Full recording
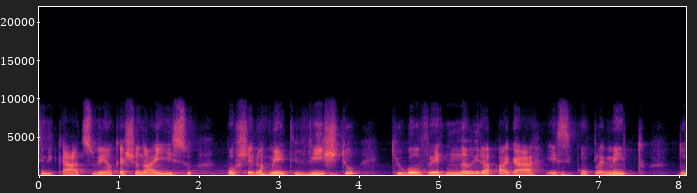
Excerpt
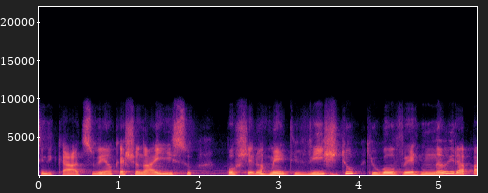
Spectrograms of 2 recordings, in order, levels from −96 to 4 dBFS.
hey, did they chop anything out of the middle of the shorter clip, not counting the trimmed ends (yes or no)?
yes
